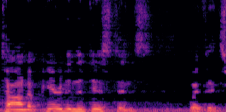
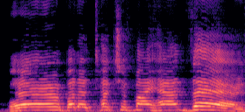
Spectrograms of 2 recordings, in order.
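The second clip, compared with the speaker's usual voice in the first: ghost voice; 10 semitones higher, 7 dB louder than usual. Acted. Ghost reassures Scrooge.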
